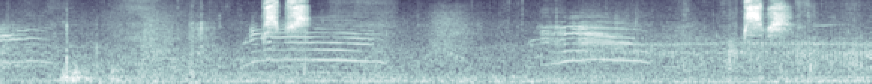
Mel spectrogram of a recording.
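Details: Three stray cats meowing for food in the winter cold on a routine walk; two clear drawn-out meows about two seconds apart, each falling slightly in pitch, between sharp psst hisses from a person.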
